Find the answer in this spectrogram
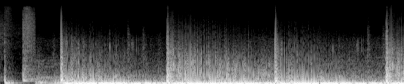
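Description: Sound effect of a giant dinosaur's footsteps: loud booming thuds about once a second over a deep, continuous rumble, starting about half a second in.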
